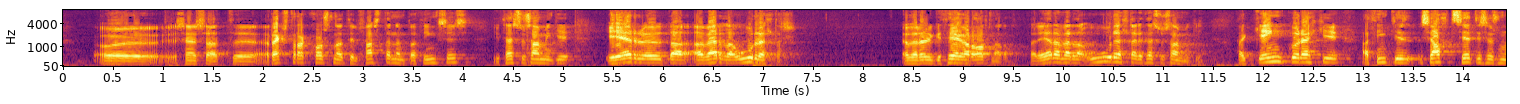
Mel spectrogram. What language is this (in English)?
Icelandic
